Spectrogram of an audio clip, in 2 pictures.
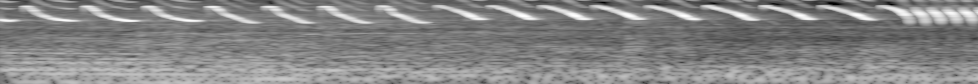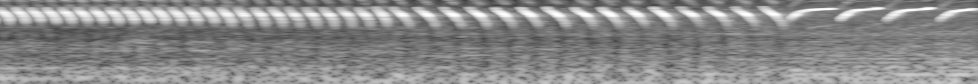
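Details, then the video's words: A kept canary, singing actively while it bathes, delivers a series of clear downward-slurred whistles repeated about four per second, then breaks into a fast, dense rattling trill before returning to slurred whistles; faint low background hum. "Kenari gacor pintar mandi"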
